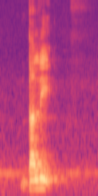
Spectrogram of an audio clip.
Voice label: "Dalii", Ishir Chamacoco; estirar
